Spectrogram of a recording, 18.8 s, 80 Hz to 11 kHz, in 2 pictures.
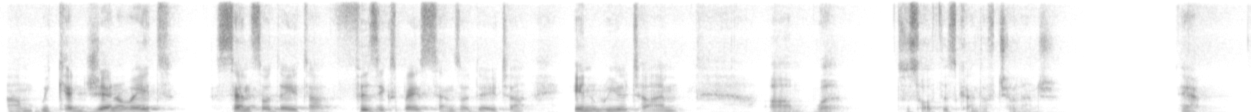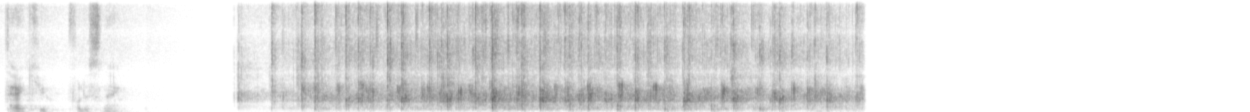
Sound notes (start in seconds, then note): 11.1 applause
